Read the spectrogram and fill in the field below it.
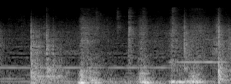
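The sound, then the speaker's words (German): A bathroom door is slammed loudly shut behind someone with a heavy wooden thud, followed by several more dull knocks and rattles at uneven intervals over a low steady hum. No one speaks. “Warte, knall die Tür hinter mir laut zu.”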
